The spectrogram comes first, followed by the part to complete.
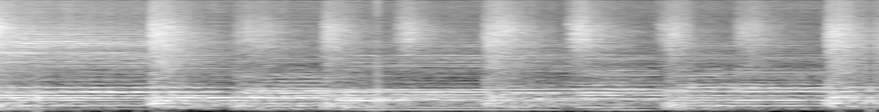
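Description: Religious song: voices singing over instrumental backing, with a steady percussion beat of about two strokes a second.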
